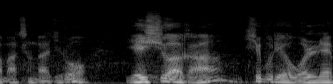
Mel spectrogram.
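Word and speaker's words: ישוע: 실 조 씨와 예 그 여호수아 와 마찬가지로 예 슈아가 히브리어 원래 발음입니다 예 1 씨가 자 자 그럼 그런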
